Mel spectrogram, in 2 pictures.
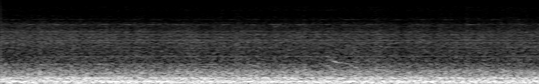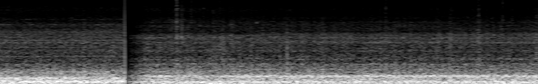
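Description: Airliner cabin noise: the steady rush of jet engines and airflow heard from inside the passenger cabin during the descent. About two-thirds of the way in it cuts off suddenly and gives way to a different steady engine noise with a held hum as the aircraft moves on the ground after landing.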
